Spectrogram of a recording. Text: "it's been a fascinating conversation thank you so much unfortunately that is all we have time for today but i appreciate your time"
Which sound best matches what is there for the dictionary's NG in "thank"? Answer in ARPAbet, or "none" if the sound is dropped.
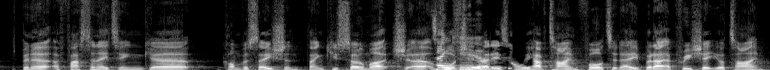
NG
